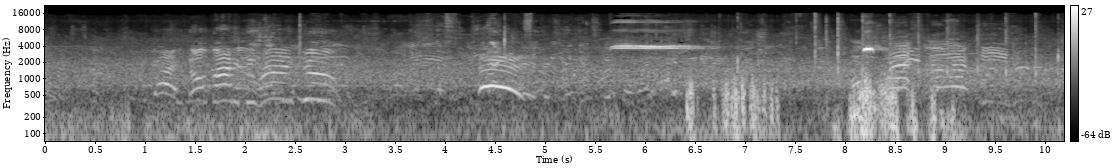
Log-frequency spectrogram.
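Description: Young players shout to each other across the field.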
